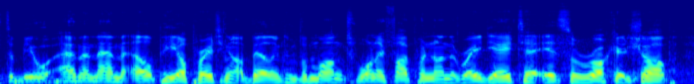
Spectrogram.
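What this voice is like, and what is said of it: Distinctive natural accent. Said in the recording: “So great accent.”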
